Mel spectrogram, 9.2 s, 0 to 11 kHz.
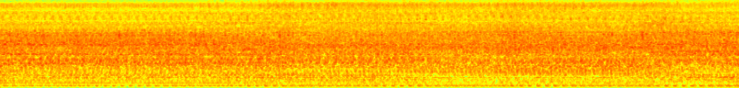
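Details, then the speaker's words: Oliver 1550 diesel tractor after rebuilding the sticky, wet-stacking number six injector: steady diesel clatter at an even low idle with no miss or stumble; it sounds much better, a normal idle. "okay oh that sounded much better"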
